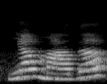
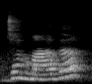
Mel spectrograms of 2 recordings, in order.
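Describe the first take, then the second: First: The first sound is like ly. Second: The first sound is like English j. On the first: "como se fosse um L H, mas não é tão usado" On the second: "como se a gente falasse jeans"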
